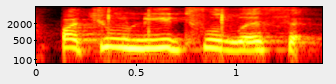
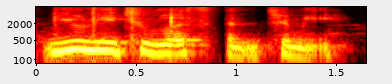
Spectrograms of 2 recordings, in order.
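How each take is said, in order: First: Higher, forceful attempt at an Italian mafia accent. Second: Said in the usual way. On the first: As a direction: take a rough stab at an Italian mobster accent. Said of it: "typical Italian mafia guy". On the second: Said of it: "I can't do an accent".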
